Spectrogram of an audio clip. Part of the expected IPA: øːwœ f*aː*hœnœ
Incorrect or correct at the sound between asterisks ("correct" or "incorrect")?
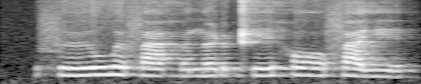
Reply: correct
